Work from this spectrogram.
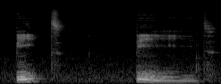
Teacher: all vowels are shortened before unvoiced consonants so the e sound in beat sounds slightly shorter than the e sound in bead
